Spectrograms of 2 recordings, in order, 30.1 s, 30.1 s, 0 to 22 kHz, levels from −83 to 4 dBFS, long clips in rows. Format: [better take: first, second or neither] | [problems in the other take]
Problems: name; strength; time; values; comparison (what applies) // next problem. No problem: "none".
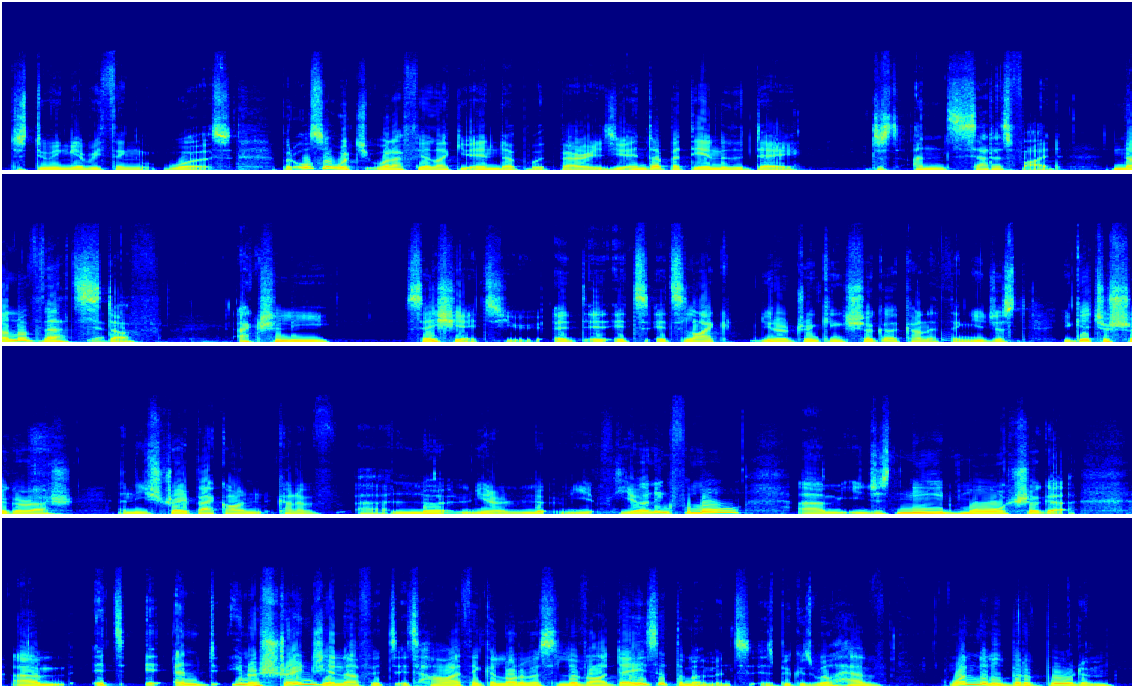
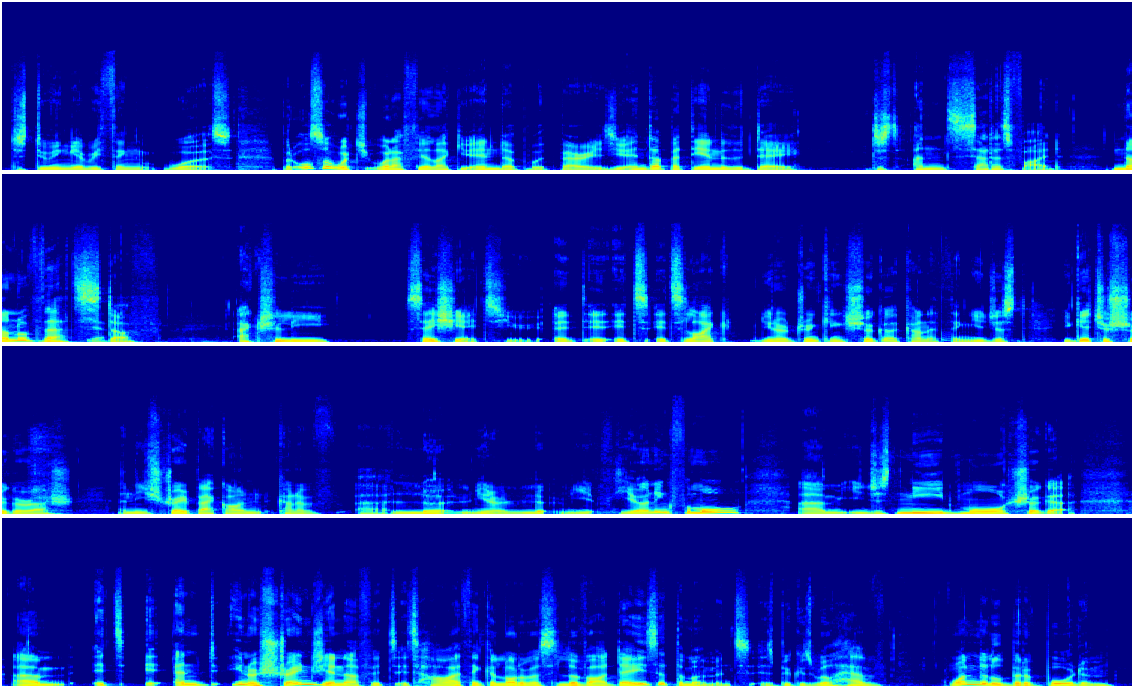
second | distortion; slight; 10 dB below the speech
